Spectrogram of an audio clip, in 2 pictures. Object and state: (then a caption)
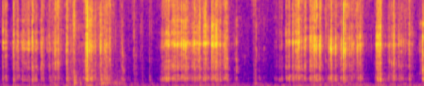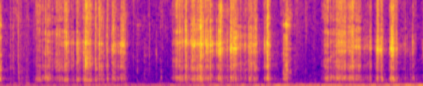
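Soap bar scraped with a blade. A utility knife blade scrapes a solid, hand-sized, speckled multicolored soap bar, shaving off crumbly, powdery flakes. Bursts of dry, bright scratching, rich in high frequencies and interspersed with quick crisp ticks, come in uneven strokes separated by brief quieter pauses.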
